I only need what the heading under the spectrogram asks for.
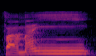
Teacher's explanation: نون میں یہاں پر آواز ناک میں جائے گی، ادغام ہوگا، اور ادغام اس کو مع الغنہ کہتے ہیں، غنہ کے ساتھ اس میں ادغام ہوگا.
